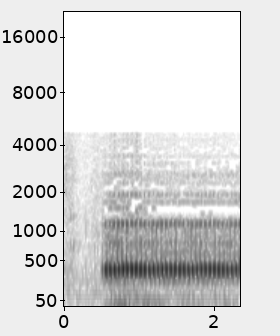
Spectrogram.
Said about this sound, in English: Well, it's ringing there, at least.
